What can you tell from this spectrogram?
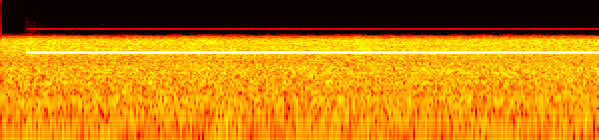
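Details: Training AED being switched on during a BLS workshop demonstration: a steady high-pitched electronic tone for almost three seconds, the power-up beep before pad-placement prompts.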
